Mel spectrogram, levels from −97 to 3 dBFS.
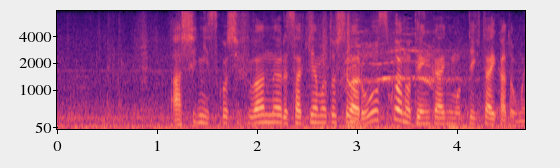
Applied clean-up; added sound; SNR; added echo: none; none; none; none.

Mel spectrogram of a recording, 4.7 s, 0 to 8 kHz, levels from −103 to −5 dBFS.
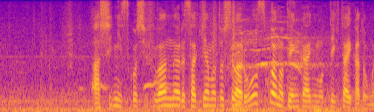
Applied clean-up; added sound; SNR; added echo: none; Bird vocalization, bird call, bird song; 17 dB; none.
